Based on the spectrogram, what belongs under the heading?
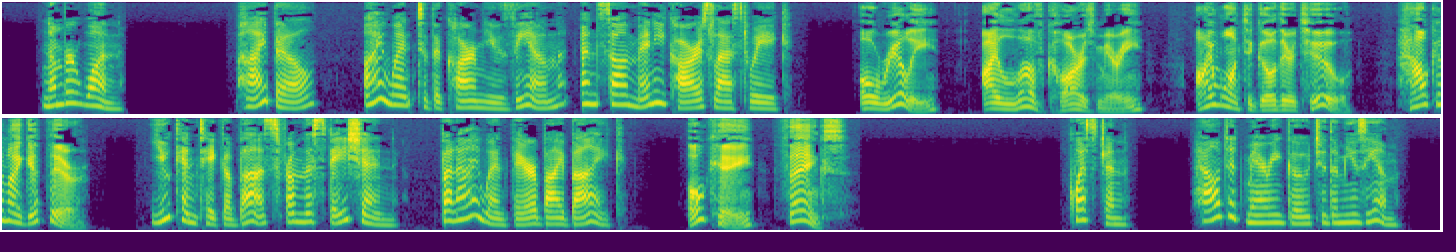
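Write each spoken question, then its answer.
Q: How did Mary go to the museum?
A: By bike.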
